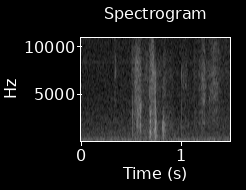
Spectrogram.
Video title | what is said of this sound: $2,000 HUNT FINDS - collectible currency FOUND in circulated one dollar bills from BANK | you can hear the crisp sound to it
